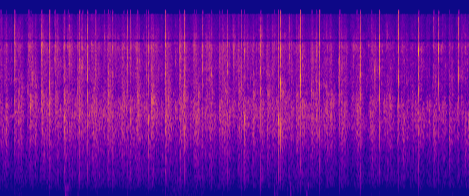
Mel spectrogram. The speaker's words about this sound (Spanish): Así que por ahí este aplauso que yo creo que es más que merecido.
